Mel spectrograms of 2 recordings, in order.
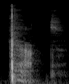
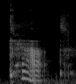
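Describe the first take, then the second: First: "Cat" as one loud, short beat; "Cat" punched hard as one syllable; single clapped syllable. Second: Said in the usual way. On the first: Shown as a demonstration. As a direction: clap out "Cat" in a single strong hit. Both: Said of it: "One syllable for cat".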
